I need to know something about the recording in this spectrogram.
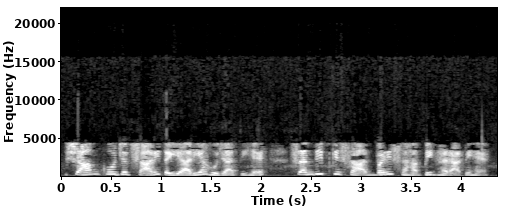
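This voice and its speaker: A woman's voice: on the high side, very animated, normal speed, narrow, tinny audio, slight background noise. A woman narrating a scripted comic story for a cartoon, as the storyteller between the dialogue.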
